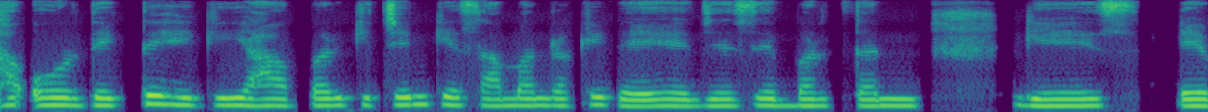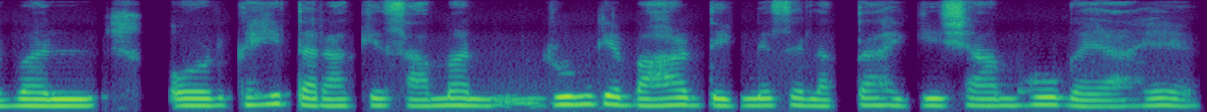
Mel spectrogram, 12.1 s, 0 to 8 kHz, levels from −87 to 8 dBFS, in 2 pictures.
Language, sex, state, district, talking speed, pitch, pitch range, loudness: Hindi, female, Arunachal Pradesh, Lower Dibang Valley, 165 wpm, 185 Hz, 180-195 Hz, -16 LUFS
